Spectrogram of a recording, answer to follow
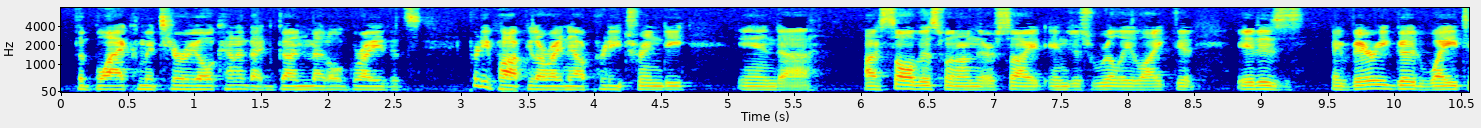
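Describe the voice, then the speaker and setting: A man presenting a casual unboxing vlog, talking in a friendly, apologetic way with frequent "uh" fillers. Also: mid-range voice. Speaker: product reviewer.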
